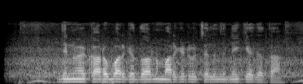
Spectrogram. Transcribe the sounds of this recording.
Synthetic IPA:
d̪inmeːkaːɾoːbaːɾked̪ɔːɾɐɳɐmaːɾkeʈkut͡ʃɐlːind̪uneːkijad̪at̪a

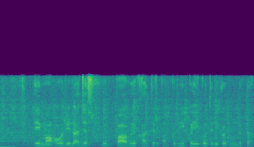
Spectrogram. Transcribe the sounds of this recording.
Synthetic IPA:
eːmãʔɔːɾiɾaːd͡ʒəs | paːʋekʰaːt̪ɪɾkɐmpənikɐiːkot̪ɐɾiːkaɖʱũːɳɖət̪aː

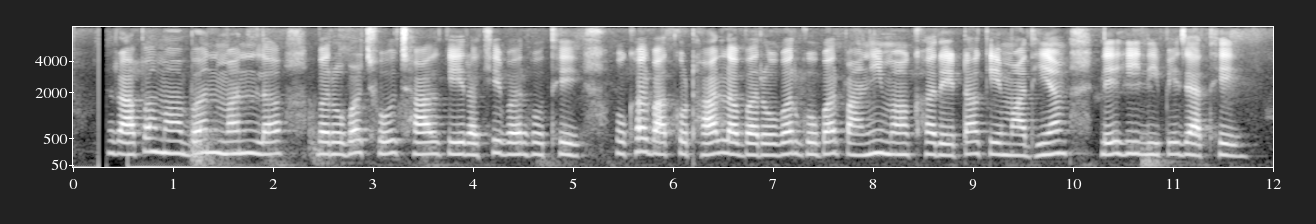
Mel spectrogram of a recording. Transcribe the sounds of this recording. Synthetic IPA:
ɾaːpamãbənmənləbəɾoːbəɾt͡ʃʰoːlt͡ʃʰaːlkeɾəkʰebəɾɦoːt̪ʰe | oːkʰəɾbaːt̪koʈʰaːlːəbəɾoːbəɾɡoːbəɾpaːnimãkʰəɾeːʈakemaːd̪ʱɪjəmleɦiliːped͡ʒaːt̪ʰeː

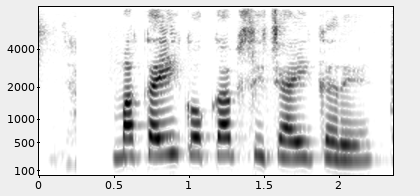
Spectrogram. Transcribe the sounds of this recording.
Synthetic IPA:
mɐkəikokɐbsɪt͡ʃaːikɐɾẽː

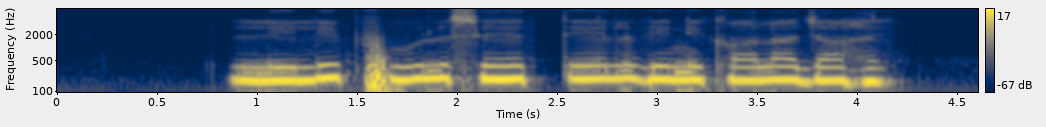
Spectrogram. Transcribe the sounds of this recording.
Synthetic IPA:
lɪlipʰuːlset̪eːlbʱinɪkaːlad͡ʒaːɦɛː

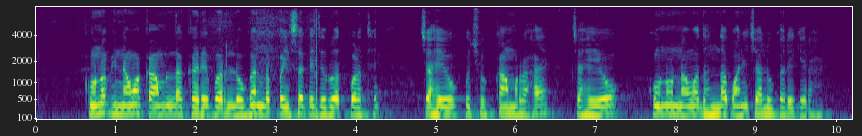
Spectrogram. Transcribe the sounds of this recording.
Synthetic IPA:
koːnobʱinɐʋãkaːmləkəɾebəɾloːɡanlɐpəɪsaked͡ʒɐɾuːɾət̪̚pɐɽt̪ʰe | t͡ʃaːɦeokʊt͡ʃʰkaːmɾɐɦa | t͡ʃaːɦeo | koːnonɐʋãd̪ʱə̃nd̪ʱapaːnit͡ʃaːlukəɾekeɾɐɦaː

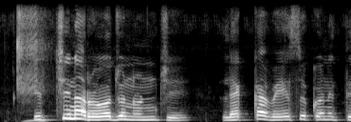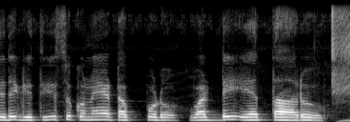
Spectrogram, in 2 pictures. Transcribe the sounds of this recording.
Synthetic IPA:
it͡ʃːinɐɾo̞ːd͡ʒunuɲt͡ʃi | lɛkːɐʋe̞ːsukonit̪iɾiɡit̪iːsukunɛːʈɐpːuɽuʋɐɖːiɛːt̪aːɾu

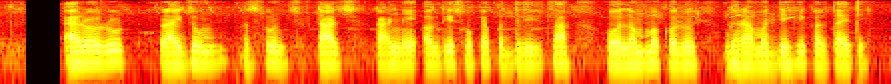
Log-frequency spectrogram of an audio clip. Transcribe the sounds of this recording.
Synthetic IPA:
æɾoɾuːʈ̚ | ɾajd͡zompasuːnsʈaɾd͡ʑkaɾɳeʔəɡd̪iːsopjapəd̪ʱəɾit͡sa | ələmbʱəkəɾuːn | ɡʱəɾaməd̪ʱjeɦiːkəɾt̪ajet̪e

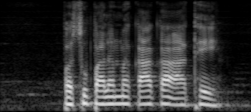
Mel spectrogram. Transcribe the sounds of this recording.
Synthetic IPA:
pəsupaːlənmãkãkaːt̪ʰe

